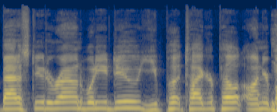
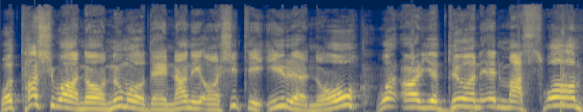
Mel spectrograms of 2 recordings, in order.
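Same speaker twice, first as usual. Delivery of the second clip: put-on Japanese accent. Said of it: "And just for fun".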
